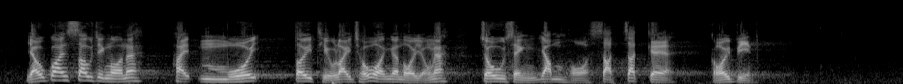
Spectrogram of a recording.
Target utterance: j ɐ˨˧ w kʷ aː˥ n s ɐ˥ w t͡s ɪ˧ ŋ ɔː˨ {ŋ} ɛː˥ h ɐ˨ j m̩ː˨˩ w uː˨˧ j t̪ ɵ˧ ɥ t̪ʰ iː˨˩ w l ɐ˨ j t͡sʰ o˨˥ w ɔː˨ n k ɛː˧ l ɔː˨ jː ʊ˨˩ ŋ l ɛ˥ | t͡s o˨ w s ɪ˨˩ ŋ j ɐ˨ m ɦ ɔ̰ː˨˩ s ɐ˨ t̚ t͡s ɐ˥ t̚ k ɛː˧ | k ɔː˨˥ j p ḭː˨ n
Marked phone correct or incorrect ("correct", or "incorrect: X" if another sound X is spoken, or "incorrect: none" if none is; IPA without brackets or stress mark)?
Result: incorrect: n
